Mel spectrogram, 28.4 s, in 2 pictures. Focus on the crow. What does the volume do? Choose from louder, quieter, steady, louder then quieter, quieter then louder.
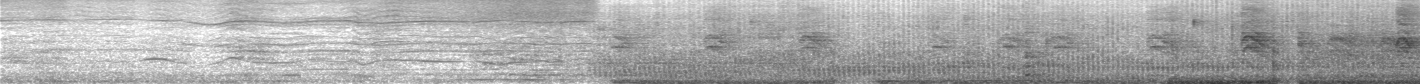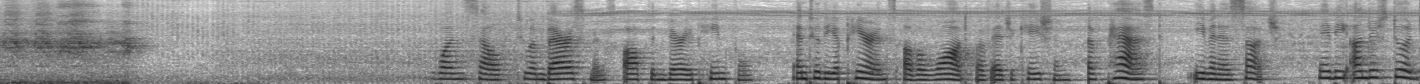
louder.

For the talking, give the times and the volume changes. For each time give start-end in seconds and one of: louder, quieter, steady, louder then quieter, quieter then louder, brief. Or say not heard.
18.5-28.3 steady.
